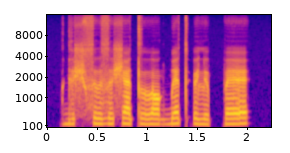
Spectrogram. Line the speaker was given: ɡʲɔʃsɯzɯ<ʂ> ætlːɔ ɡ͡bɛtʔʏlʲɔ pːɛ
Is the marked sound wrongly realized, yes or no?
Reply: yes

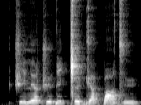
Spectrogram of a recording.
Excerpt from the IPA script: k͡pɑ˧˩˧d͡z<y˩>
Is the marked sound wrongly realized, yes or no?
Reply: no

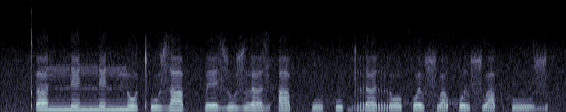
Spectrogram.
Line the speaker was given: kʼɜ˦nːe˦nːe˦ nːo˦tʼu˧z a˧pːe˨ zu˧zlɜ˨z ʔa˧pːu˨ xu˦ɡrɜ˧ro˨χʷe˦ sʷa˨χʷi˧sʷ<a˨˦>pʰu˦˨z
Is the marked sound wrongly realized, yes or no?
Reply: no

